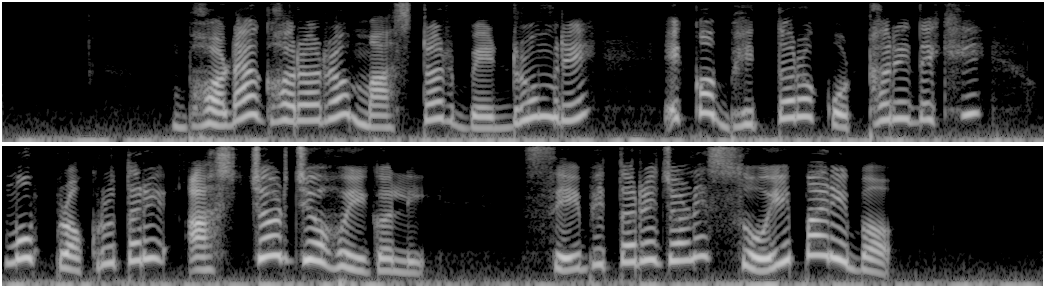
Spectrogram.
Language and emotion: Odia, surprised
